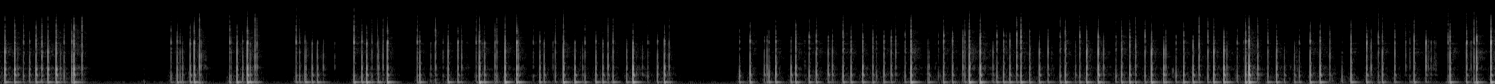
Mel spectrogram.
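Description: An empty wooden bear-face plate, held upright, is tapped with long acrylic nails, producing rapid, dry clicking taps with a bright edge and a low, hollow body. Short bursts come first, separated by brief silences, then from about 7 seconds the tapping runs on continuously to the end.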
